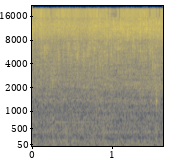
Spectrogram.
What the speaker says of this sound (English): give the roots a good rinse to wash away some of the old medium from the roots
